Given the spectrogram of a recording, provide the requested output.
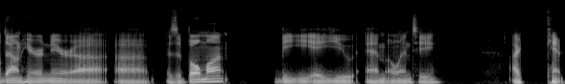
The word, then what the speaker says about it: Beaumont: There's maybe some hail down here near, is it Beaumont? Beaumont. I can't pronounce anything properly, but. Yeah, that's correct. Beaumont, thank you.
